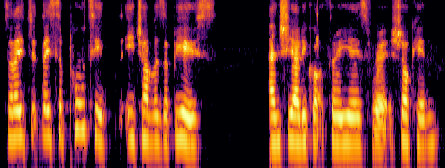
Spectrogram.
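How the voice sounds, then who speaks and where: A woman's voice: medium pitch, steady tone, moderate pace, no echo. A woman leading a nursery staff safeguarding training session over a video call. She reads policy text aloud and breaks off for chatty asides.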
